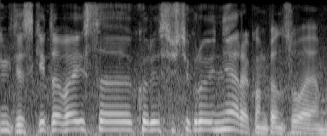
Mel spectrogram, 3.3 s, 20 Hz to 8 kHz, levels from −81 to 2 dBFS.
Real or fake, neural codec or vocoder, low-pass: real; none; 7.2 kHz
